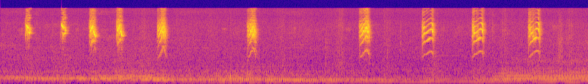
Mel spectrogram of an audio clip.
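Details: Crimson sunbird calling to provoke an emotional response. About eleven sharp, high, downward-arched chips at irregular gaps of one to two seconds over a low background hum.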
